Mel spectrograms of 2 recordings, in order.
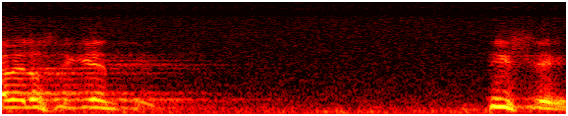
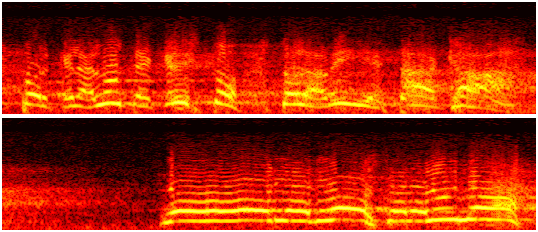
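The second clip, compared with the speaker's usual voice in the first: preaching that rises into loud, high praise; prédica exaltada; 5 semitones higher, 5 dB louder than usual. Real, not acted. Preaching at full force. (prédica que sube hasta la alabanza a gritos)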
